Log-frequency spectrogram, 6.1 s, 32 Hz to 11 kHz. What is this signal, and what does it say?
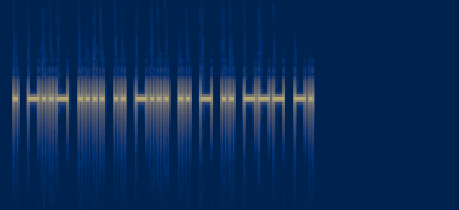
Morse code, heard as a keyed tone, about 25 wpm, 700 Hz. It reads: EXHIBITION
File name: 10 Letter Words - First 3 Letters Given - 25wpm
